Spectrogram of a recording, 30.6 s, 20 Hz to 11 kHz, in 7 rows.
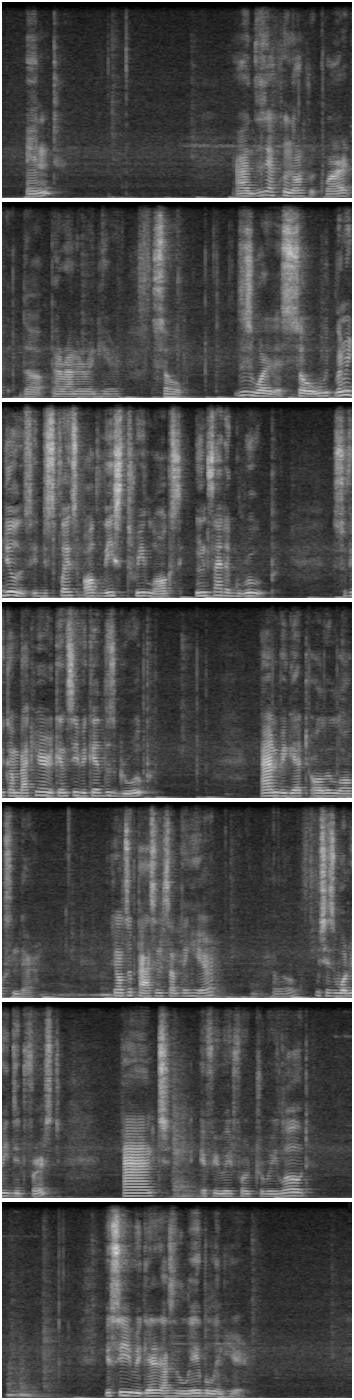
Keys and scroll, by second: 1.4 shift+9, 5.5 BackSpace, 12.4 BackSpace, 18.2 BackSpace, 19.7-21.7 typing.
